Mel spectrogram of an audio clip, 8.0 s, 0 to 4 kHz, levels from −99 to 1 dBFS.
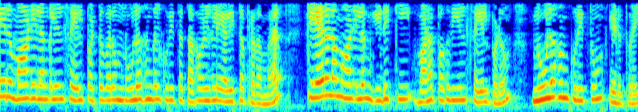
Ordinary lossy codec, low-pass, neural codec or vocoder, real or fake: none; 3.6 kHz; vocoder, 22.05 kHz, 80 mel bands, Vocos; fake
